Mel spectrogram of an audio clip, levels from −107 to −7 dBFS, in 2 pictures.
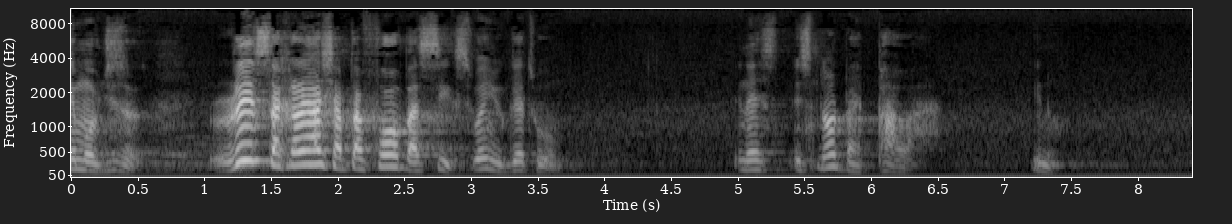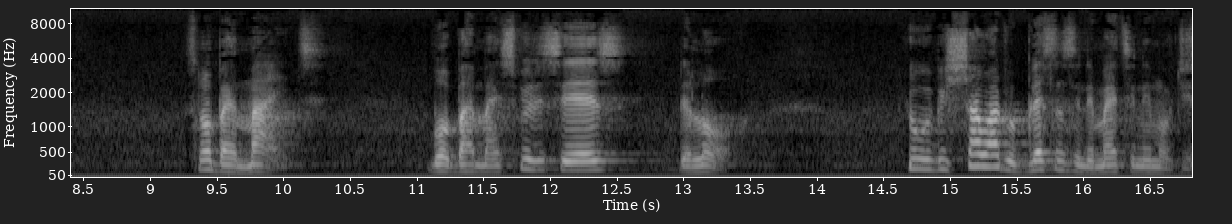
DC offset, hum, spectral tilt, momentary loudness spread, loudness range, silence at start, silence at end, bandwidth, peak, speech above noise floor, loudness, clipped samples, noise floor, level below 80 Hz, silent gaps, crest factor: under 0.1%; none; -2 dB/octave; 25 LU; 17 LU; 0 s; 0 s; 11 kHz; -16 dBFS; 37 dB; -38 LUFS; under 0.1%; -78 dBFS; under -90 dBFS; none; 26 dB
